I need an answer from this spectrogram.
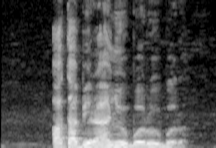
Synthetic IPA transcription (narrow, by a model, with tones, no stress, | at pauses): ɔ˦ta˦bi˨ɾa˨a˦ɲɪ˦u˨ɡ͡bo˨ɾu˦u˨ɡ͡bo˨ɾo˨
